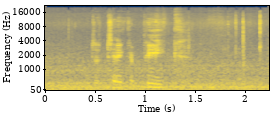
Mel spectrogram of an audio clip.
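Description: A car rolls along a road in the small desert town of Goldfield, Nevada, its engine a low steady hum under a man's close, continuous talking.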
